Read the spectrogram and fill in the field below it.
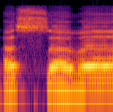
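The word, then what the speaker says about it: السماء: Kemudian pada lafal assama di sini asa ada alif lam maaf di sini salah menulis yaitu bukan qamariah tapi dia alif lam syamsiyah yaitu adanya alif lam yang ditulis dan dia tidak dibaca langsung ke sin-nya.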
